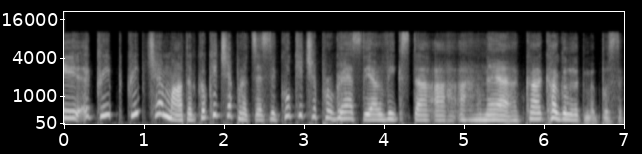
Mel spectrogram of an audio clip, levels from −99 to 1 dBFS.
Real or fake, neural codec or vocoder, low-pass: fake; codec, 16 kHz in and 24 kHz out, 0.4 kbps, LongCat-Audio-Codec, two codebook decoder; 9.9 kHz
